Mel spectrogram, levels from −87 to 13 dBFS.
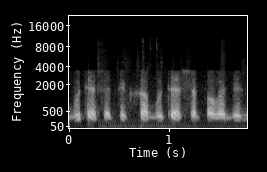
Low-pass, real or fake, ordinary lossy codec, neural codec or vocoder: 10.8 kHz; real; Opus, 64 kbps; none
